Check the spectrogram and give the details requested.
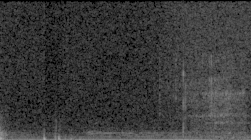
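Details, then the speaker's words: Egophony over consolidated lung, as in pneumonia: the patient's spoken 'E', heard through the chest wall after the healthy side, comes through as a faint, nasal, bleating 'A'. "now you will hear the letter e spoken over the area of consolidation"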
